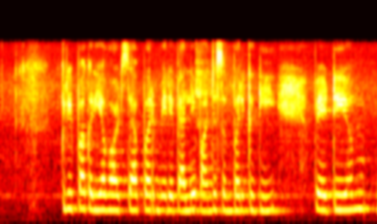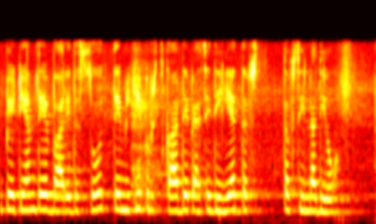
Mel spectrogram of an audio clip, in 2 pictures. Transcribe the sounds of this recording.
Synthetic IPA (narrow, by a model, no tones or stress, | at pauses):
kɾɪpaːkəɾɪjaːʋaːʈsɛːpːəɾmeːɾeːpɛːleːpə̃ɲd͡ʒsə̃mpəɾkɡiː | peːʈijɛmd̪eːbaːɾeːd̪əsːoːt̪eːmɪkiːpʊɾət̪kaːɾd̪eːpɛːseːd̪ɪiɛː | t̪əfsiːlaːd̪ɪjoː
